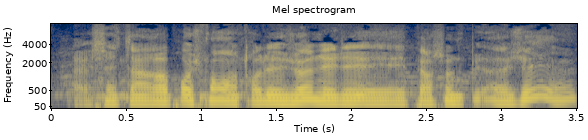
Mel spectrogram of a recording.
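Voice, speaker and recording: Over noticeable background noise, a man with a fairly high pitch talks at a fairly slow pace with ordinary pitch variation. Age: 80s+. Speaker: retirement home resident. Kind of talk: interview. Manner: halting.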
